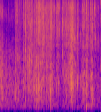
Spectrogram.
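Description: Tissue paper crinkling and rustling as a hand rummages through it inside a cardboard box, a continuous run of small crackles.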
